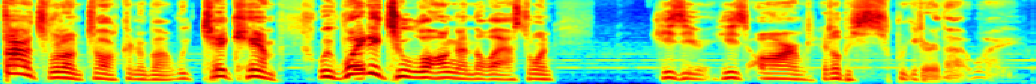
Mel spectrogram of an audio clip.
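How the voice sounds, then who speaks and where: A man playing a hot-headed, bloodthirsty covert agent in a tabletop horror game, excitable and insistent. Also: on the high side, normal speed, faint music behind. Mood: eager, bloodthirsty.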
